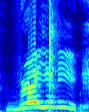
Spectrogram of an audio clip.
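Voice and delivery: high, loud cry of the name; loud, high-pitched exclamation; excited call-out. Real, not acted. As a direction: call out to grab a friend's attention. Excitedly calling her co-host's name.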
